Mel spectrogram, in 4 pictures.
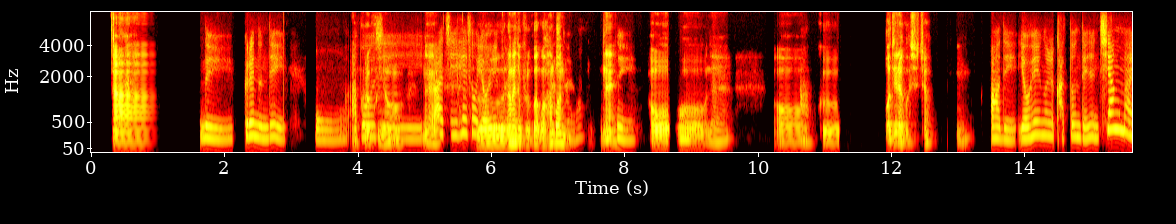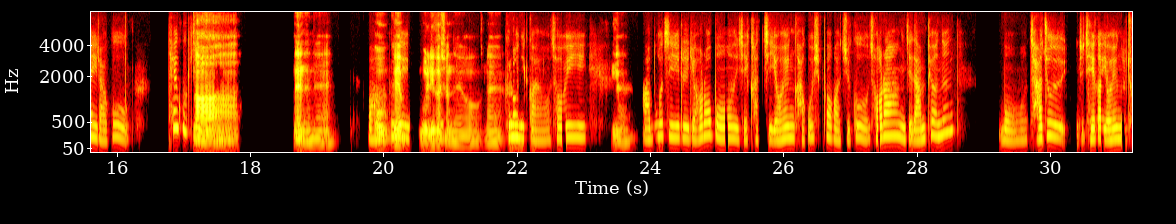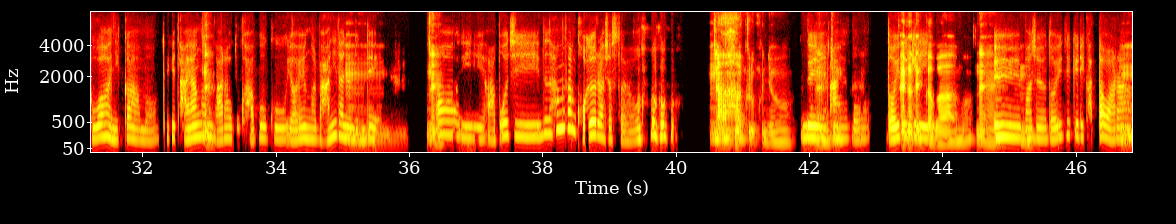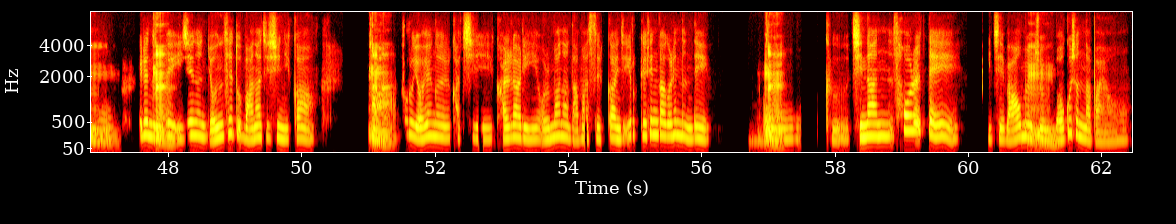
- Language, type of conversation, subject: Korean, podcast, 가족과 함께한 여행 중 가장 감동적으로 기억에 남는 곳은 어디인가요?
- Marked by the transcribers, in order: other background noise; tapping; laugh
